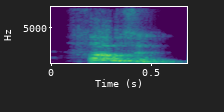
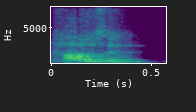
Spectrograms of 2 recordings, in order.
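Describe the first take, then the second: First: "Thousand" with a breathy th, no t; correct th. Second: "thousand" said as "tousand" with a hard t; "thousand" starting with a t instead of th; wrong t sound. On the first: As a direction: say "Thousand" with th blown through the teeth. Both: Shown as a demonstration. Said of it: "not thousand".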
